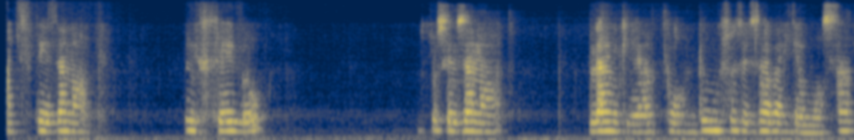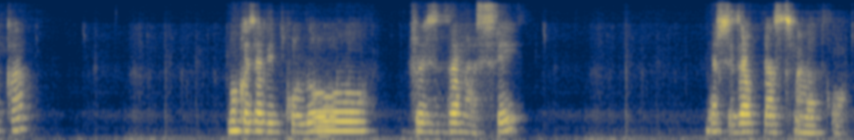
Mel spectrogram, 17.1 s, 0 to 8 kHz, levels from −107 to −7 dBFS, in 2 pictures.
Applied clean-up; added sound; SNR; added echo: neural mask model DeepFilterNet 3.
